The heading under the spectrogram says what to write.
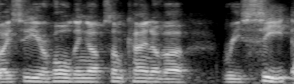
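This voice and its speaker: This man has a bright, sharp tone at medium pitch. His intonation stays monotone and flat. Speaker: judge. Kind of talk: courtroom ruling from the bench.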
